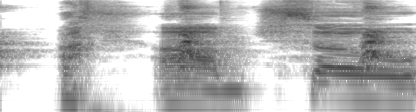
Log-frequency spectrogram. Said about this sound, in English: Oh, I apologize. My dogs are barking.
